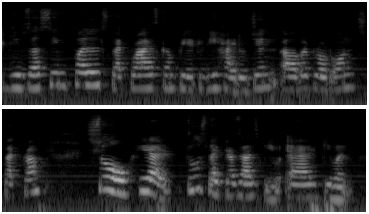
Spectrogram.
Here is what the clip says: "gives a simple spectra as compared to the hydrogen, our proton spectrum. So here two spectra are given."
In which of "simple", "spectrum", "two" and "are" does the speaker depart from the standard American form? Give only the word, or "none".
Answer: none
